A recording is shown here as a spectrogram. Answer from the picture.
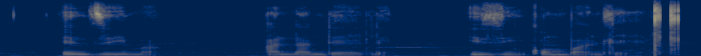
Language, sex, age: Zulu, male, 24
